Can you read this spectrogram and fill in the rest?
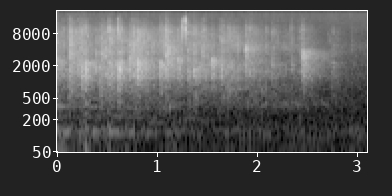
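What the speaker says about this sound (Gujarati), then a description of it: "એ બદલ આપણે એક વખત તાળીઓથી વધાવીએ." An audience at a religious discourse bursts into applause, a dense wash of clapping that starts strong and gradually tapers over a few seconds.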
